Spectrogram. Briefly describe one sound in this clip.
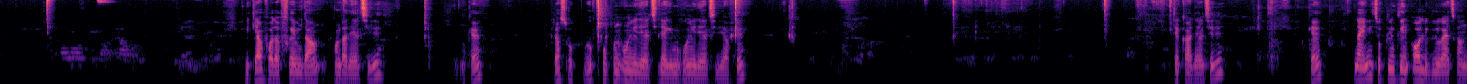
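A plastic pry tool clicks and scrapes against a phone's frame.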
